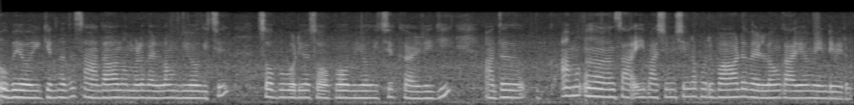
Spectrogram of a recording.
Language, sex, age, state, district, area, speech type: Malayalam, female, 30-45, Kerala, Kozhikode, rural, spontaneous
